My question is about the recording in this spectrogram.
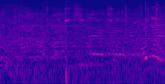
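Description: A basketball bouncing on a hardwood court, a few separate thuds, over the murmur of an arena crowd.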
